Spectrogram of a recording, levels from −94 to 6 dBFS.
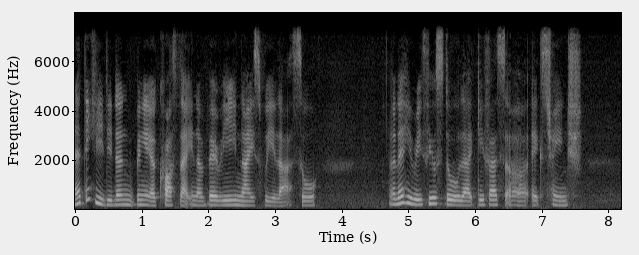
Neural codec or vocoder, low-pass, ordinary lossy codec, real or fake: codec, 16 kHz, 0.8 kbps, ZipCodec; 7.2 kHz; none; fake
